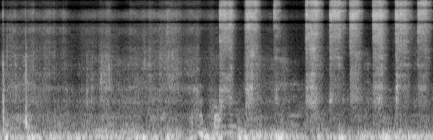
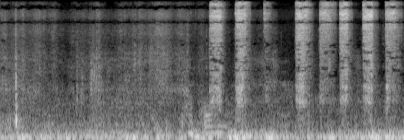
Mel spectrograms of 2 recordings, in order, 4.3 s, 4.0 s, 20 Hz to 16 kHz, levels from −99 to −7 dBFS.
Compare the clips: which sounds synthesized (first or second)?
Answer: first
